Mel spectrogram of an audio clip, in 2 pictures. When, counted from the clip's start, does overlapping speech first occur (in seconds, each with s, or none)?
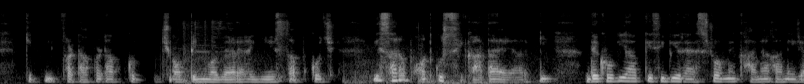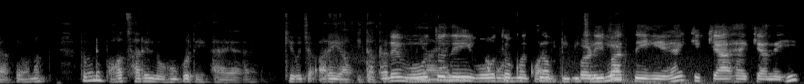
11.8 s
